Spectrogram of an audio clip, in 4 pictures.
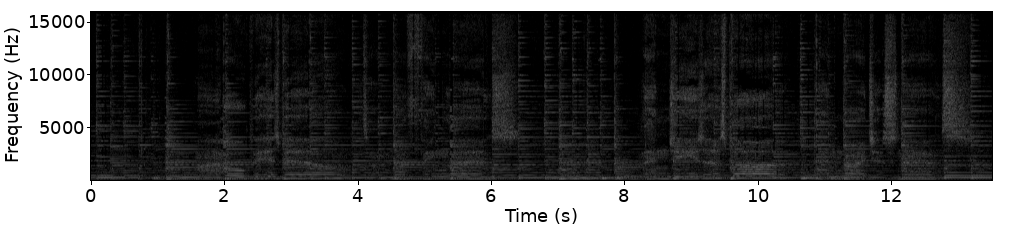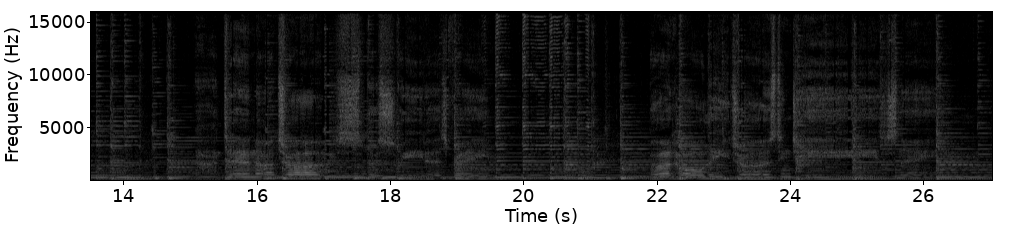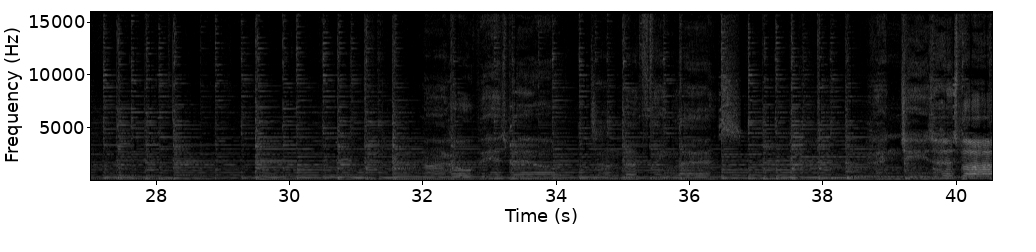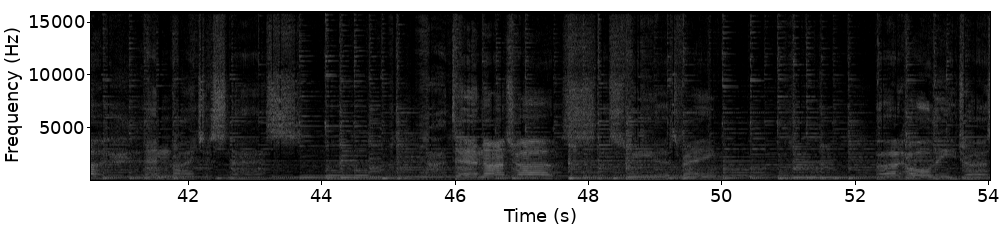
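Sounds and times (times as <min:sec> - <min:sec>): strummed acoustic guitar: 0:00.0 - 0:54.0
man singing worship song: 0:01.6 - 0:06.3, 0:08.3 - 0:13.1, 0:15.1 - 0:19.6, 0:21.9 - 0:26.2, 0:32.0 - 0:36.8, 0:38.8 - 0:43.6, 0:45.6 - 0:50.1, 0:52.4 - 0:54.0.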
